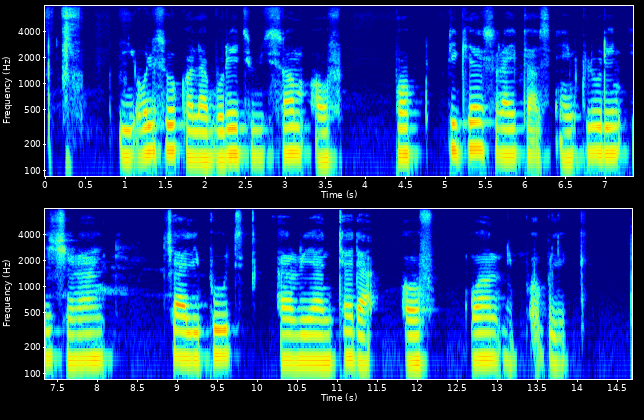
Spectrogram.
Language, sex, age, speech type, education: Nigerian Pidgin, male, 15-29, spontaneous, tertiary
